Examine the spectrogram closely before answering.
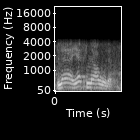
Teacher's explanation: وقرأ الباقون بسكون السين وتخفيف الميم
